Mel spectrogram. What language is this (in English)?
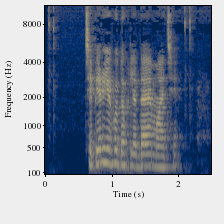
Belarusian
